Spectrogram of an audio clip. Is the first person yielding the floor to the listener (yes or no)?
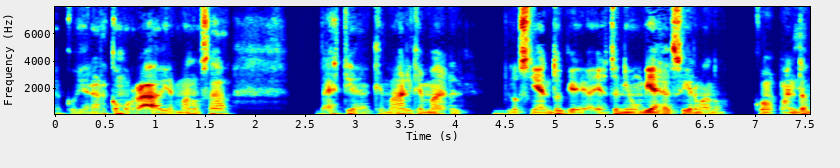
yes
